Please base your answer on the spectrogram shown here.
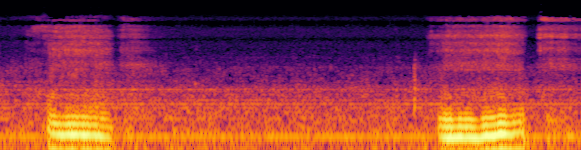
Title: Yes her tone is out and yes she snores, but she’s the best pupper I’ve ever had!!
